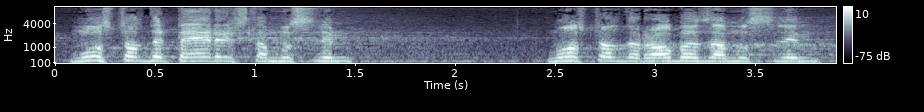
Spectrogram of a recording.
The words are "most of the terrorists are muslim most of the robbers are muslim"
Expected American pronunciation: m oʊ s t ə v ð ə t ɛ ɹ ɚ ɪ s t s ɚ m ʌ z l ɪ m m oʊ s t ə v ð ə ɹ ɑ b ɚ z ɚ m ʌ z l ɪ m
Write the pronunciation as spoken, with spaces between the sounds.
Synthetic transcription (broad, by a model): m oʊ s t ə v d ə t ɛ ɚ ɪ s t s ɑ m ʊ s l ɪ m m oʊ s t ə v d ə ɹ ɑ b ɚ z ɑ m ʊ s l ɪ m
